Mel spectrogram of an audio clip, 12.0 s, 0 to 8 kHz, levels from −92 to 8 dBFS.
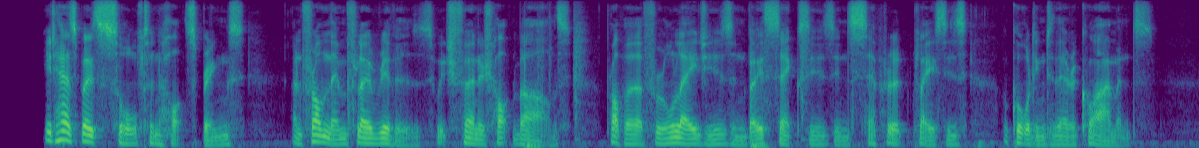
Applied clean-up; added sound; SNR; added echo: neural mask model DeepFilterNet 3.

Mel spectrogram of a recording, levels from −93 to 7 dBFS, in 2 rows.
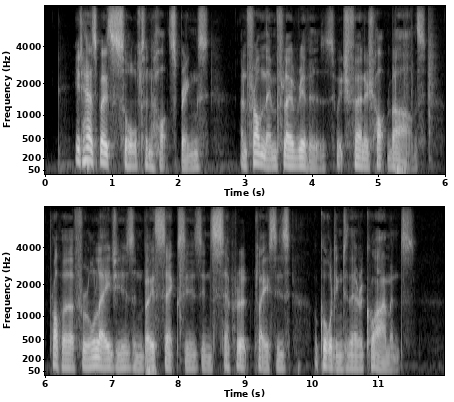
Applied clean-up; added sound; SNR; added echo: neural mask model RNNoise.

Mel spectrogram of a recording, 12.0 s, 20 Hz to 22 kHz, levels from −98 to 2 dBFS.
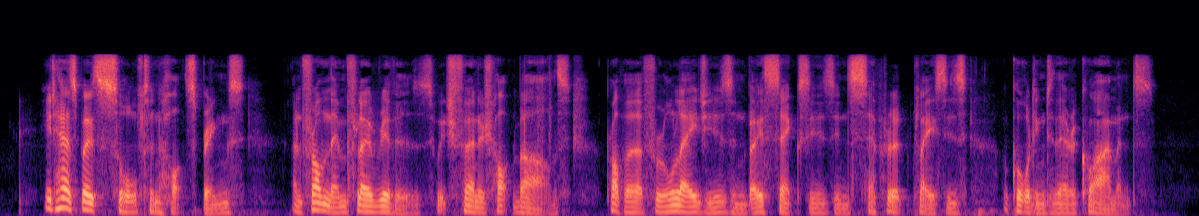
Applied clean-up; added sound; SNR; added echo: neural mask model Resemble Enhance denoiser.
